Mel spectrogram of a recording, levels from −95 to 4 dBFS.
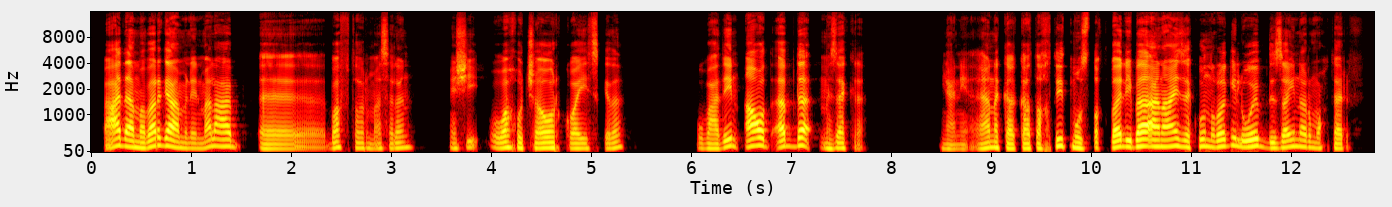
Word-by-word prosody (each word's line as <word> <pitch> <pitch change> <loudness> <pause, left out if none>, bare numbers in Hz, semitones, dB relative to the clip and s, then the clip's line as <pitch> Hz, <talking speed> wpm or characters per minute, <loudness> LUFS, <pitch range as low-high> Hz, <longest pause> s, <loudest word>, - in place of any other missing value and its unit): بعد 185 +1 +4
امّا 155 -4 +4
بارجع 180 0 +5
من 135 -2 -6
الملعب 170 +6 0 0.2
آآ 120 +7 -5
بافطر 145 -2 -6
مثلًا، 130 +3 -6 0.4
ماشي، 135 +4 -3
وآخد 145 -1 -1
Shower 140 +1 +2
كويّس 130 0 -3
كده، 145 +5 -6 0.7
وبعدين 130 +8 -1
أقعد 195 +1 +6
أبدأ 180 +5 +2
مذاكرة. 135 0 -5 0.8
يعني 115 -1 -9 0.2
أنا 150 +1 0
ك 135 - -2
كتخطيط 125 +9 -2
مستقبلي 150 +5 +2
بقى 175 +1 +8
أنا 170 - +3
عايز 180 0 +3
أكون 175 +2 -2
راجل 175 +1 +2
web - - -8
designer 165 +3 -1
محترف. 130 -3 -6
150 Hz, 140 wpm, -21 LUFS, 130-175 Hz, 0.8 s, بقى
